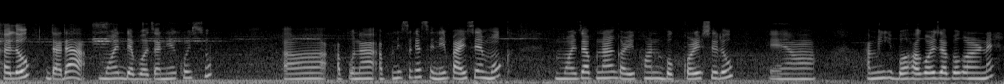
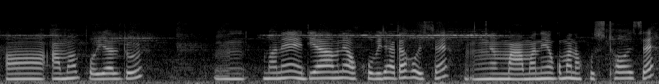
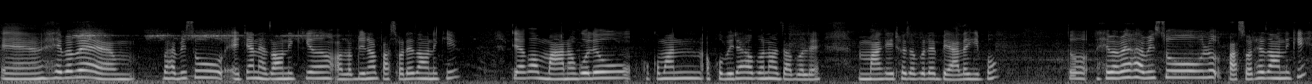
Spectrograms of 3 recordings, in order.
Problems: background sounds at intervals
